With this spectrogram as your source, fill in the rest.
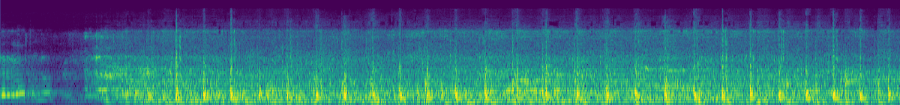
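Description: A crowd claps and thumps desks.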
